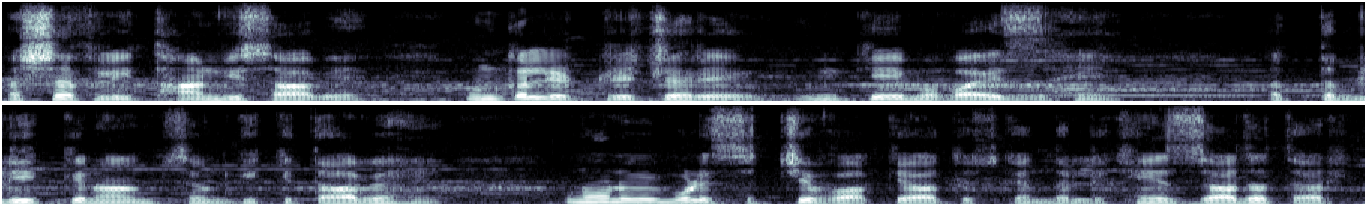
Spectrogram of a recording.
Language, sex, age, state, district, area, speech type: Urdu, male, 60+, Telangana, Hyderabad, urban, spontaneous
